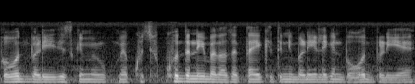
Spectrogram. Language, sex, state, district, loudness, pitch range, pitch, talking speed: Hindi, male, Uttar Pradesh, Lalitpur, -21 LUFS, 110-120 Hz, 115 Hz, 245 wpm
